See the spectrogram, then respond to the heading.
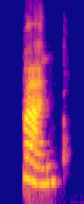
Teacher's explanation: La N al final de la palabra se pronuncia de manera alveolar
